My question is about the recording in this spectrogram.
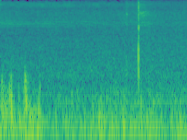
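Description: A golf club striking a ball on a short chip shot: one sharp click near the end, over steady wind noise on the microphone.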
